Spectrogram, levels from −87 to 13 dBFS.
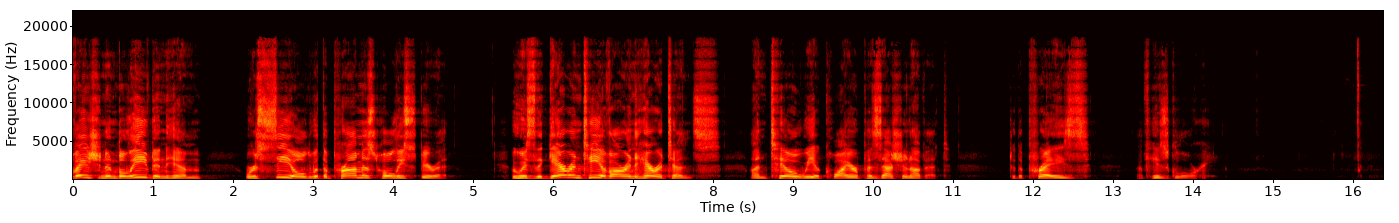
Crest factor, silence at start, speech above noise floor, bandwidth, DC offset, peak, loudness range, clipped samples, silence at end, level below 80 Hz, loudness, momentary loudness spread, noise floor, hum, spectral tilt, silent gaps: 20 dB; 0 s; 53 dB; 19 kHz; under 0.1%; -8 dBFS; 8 LU; under 0.1%; 0.3 s; -88 dBFS; -26 LUFS; 14 LU; -79 dBFS; none; -2 dB/octave; none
